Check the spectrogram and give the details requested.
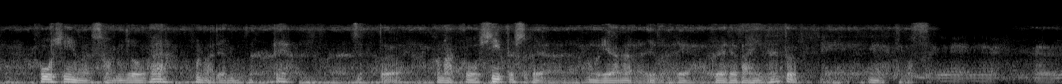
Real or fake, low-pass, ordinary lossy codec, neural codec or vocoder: fake; 7.2 kHz; Opus, 16 kbps; codec, 24 kHz, 0.9 kbps, WavTokenizer, small release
